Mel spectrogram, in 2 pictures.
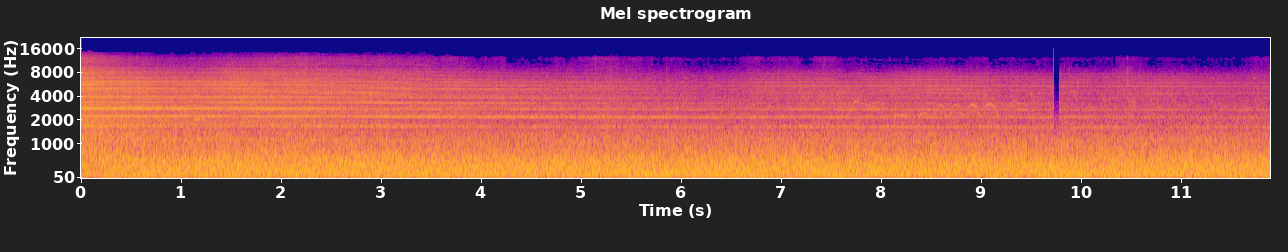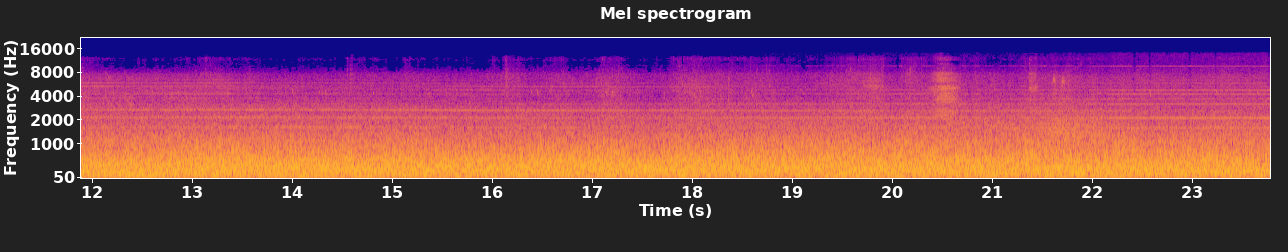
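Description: Homemade electric RC airplane (a 60%-scale FT Explorer) in flight: a steady rush of air with a faint, steady whine from its electric motor and propeller.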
